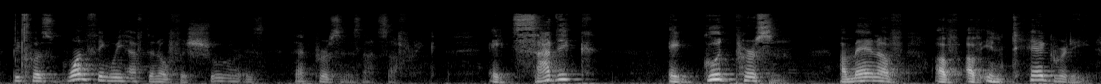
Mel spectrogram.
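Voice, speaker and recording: A man's voice: mid-range voice, vocal fry, darkish tone. A man giving a rabbi's sermon, emphatic, repeating phrases with building intensity. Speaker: rabbi giving a religious talk.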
